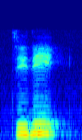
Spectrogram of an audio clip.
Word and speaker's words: 尻: 이 한자는 뜻으로는 尻、尻、 또는 じり、じり、 라고도 발음하고 한편 음으로는 발음이 존재하지 않아요.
